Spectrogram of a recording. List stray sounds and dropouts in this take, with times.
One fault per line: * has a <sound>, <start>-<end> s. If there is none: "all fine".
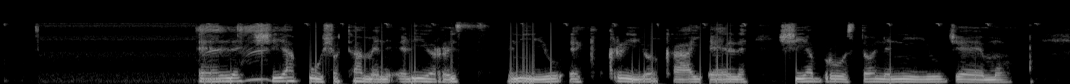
all fine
